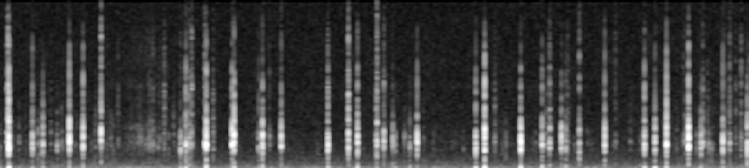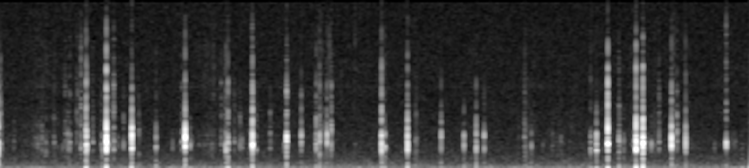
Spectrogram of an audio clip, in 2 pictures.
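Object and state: Cardboard chocolate box tapped with fingernails.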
